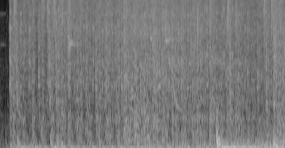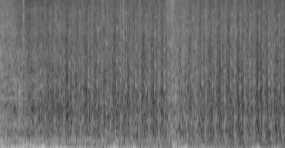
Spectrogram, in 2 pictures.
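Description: Automatic rifle gunfire rattles in a video game.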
